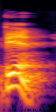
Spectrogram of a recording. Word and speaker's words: been: Pronunciation, been. Use the short is sound like this is. Not been, but been.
